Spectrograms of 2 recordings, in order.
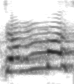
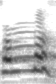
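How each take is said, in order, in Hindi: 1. शब्द की शुरुआत और अंत दोनों में च की ध्वनि होती है। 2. शब्द की शुरुआत और अंत दोनों में स की ध्वनि होती है। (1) "चम्मच ऐसे नहीं बोलते" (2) "सम्मस लाइयो"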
